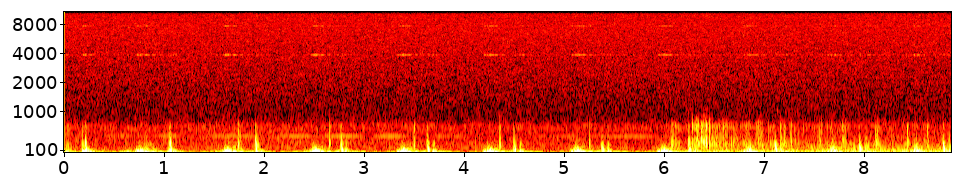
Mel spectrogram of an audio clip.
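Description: Steady low thumping heartbeat at about 69 beats a minute, recorded during a breath hold; ordinary heart sounds.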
